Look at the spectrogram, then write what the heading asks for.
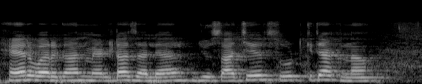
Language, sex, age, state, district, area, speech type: Goan Konkani, male, 18-30, Goa, Tiswadi, rural, read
